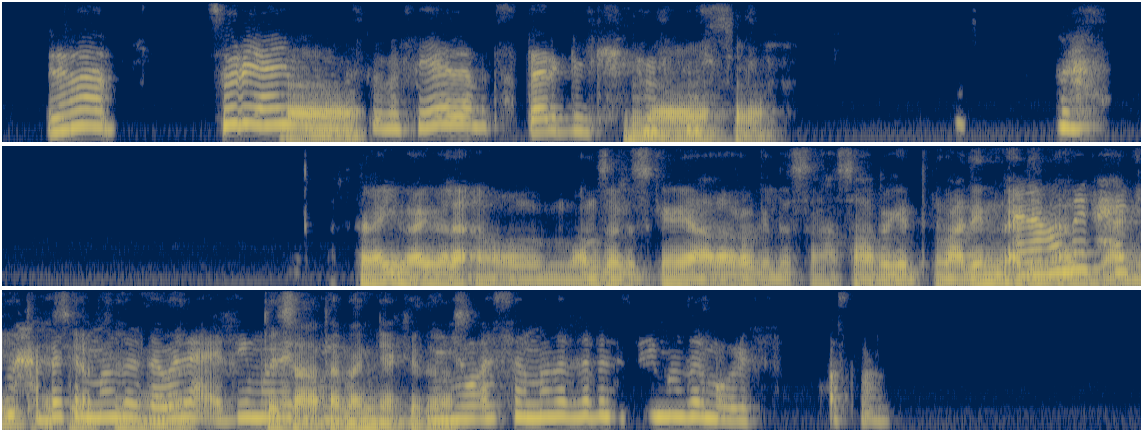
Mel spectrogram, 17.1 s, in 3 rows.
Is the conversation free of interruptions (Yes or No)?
No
